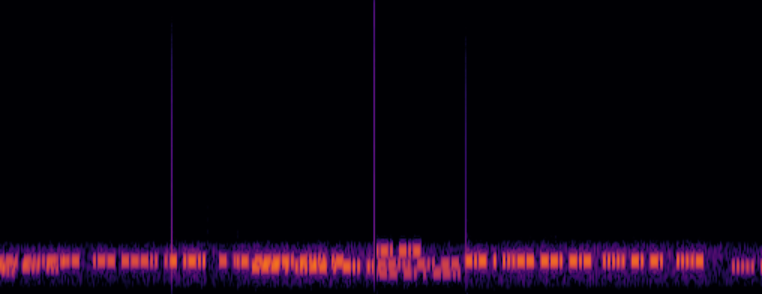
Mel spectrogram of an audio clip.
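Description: Simulated contest Morse code (CW) from a logging program's practice mode: several fast Morse signals at slightly different pitches overlapping, heard through a narrow receiver filter over faint band hiss. A few sharp clicks cut in during the first several seconds.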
